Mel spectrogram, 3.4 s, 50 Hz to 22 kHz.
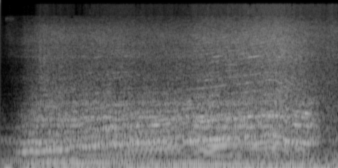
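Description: Ford Shelby GT500 King of the Road with a supercharged engine accelerating hard, a loud rising engine roar with climbing tone heard from inside the car, continuous and without talk.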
